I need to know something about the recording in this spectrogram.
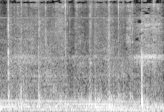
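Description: A hand rummaging inside a small Louis Vuitton Nano Speedy handbag, making a few faint light clicks and rustles as items inside are moved.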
